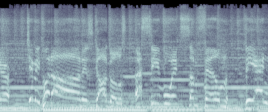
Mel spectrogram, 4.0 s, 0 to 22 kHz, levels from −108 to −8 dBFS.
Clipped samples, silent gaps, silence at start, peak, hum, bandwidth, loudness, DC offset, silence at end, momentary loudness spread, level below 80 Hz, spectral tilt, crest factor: under 0.1%; none; 0 s; -2 dBFS; none; 18 kHz; -17 LUFS; under 0.1%; 0 s; 2 LU; -30 dBFS; -4 dB/octave; 16 dB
